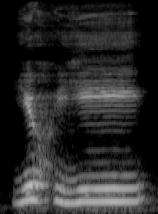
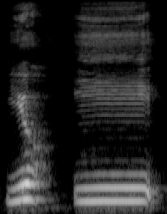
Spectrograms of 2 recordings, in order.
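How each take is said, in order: First: یحیی with both ya sounds clear; correct pronunciation. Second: یحیی slowly with the middle ya dropped; drawn-out یحیی said as yuhee, no ya; wrong pronunciation. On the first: Teacher contrasts correct yuhyee with the dropped ya. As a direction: say یحیی fully, yuh-yee. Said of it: "یحیی ہے correct pronunciation". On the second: Teacher shows the mistake of dropping ya. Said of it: "یہ غلط". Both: Shown as a demonstration.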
